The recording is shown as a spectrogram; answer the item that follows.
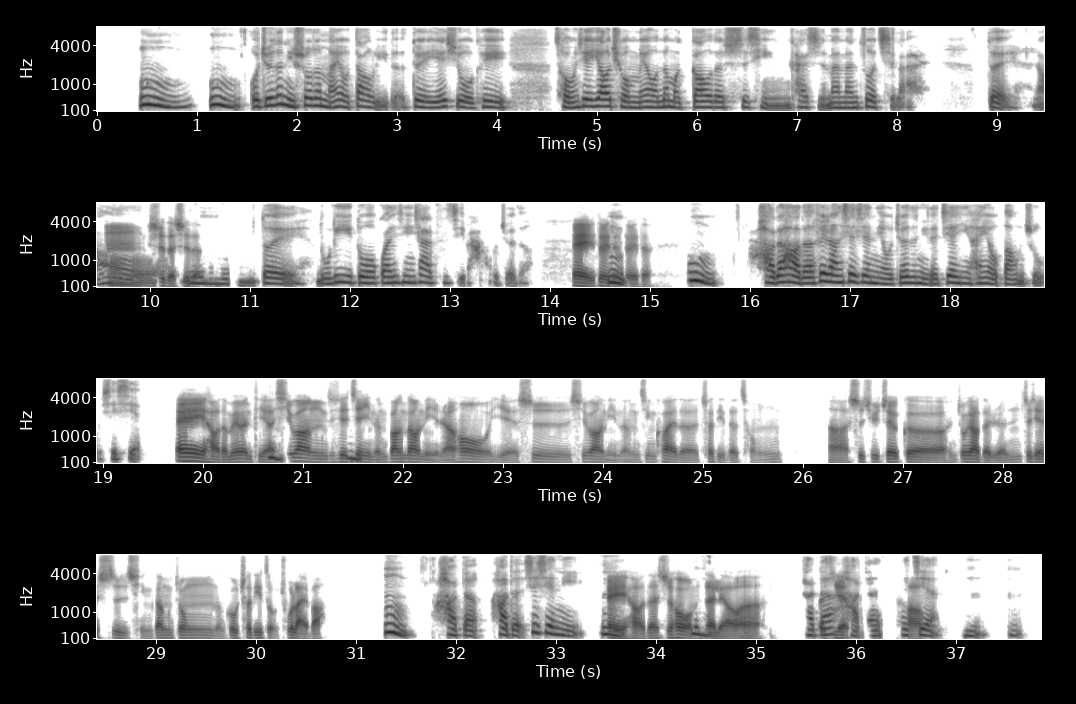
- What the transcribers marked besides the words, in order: none
- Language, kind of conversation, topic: Chinese, advice, 为什么我在经历失去或突发变故时会感到麻木，甚至难以接受？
